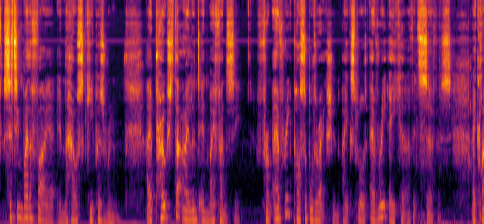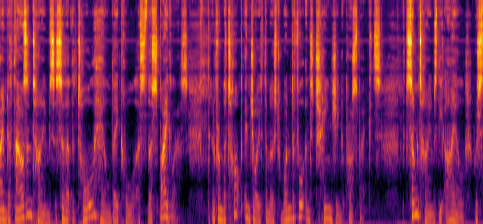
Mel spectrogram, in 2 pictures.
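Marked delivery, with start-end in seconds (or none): none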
